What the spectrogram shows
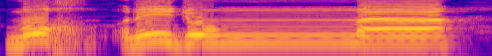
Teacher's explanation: را کے نیچے زیر ہے تو را کو باریک کرنا ہے · جس طرح انسان گلے سے بلغم نکالتا ہے اسی طرح اس خا کو نکالیں گے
